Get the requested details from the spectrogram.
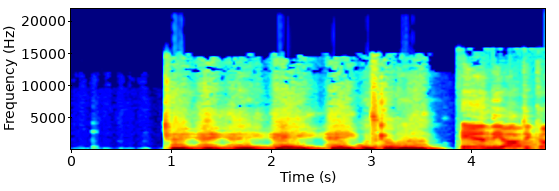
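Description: A man wails and sobs loudly.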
